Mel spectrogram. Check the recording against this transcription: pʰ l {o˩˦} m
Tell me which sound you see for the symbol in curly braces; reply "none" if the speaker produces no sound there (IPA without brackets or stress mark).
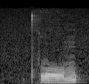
o˩˦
